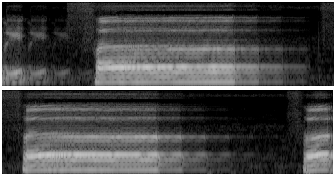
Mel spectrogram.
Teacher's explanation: ادا کرتے وقت اوپر کے اگلے دونوں دانتوں کی نوک جب نیچے کے ہونٹ کے اندر والے حصہ سے لگے تو فا ادا ہوتا ہے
